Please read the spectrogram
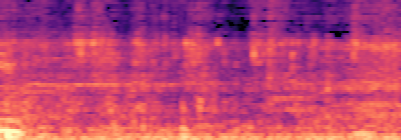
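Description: Water poured from a jug onto a smoking mower fire, a faint trickle.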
